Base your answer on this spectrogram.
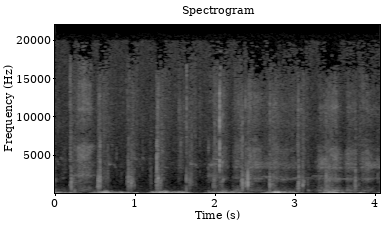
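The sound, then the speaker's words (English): Footsteps of a slow, upright jog that barely moves forward, knees raised high, landing as soft low thuds in a steady, even rhythm throughout. “let's just go for another quick jog again. Super easy, barely moving forward. But I'm bringing the knees up”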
